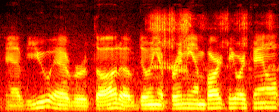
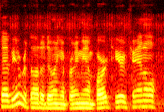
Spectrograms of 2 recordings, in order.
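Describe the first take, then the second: First: It is read at a slower pace. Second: It is read at a fast pace.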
